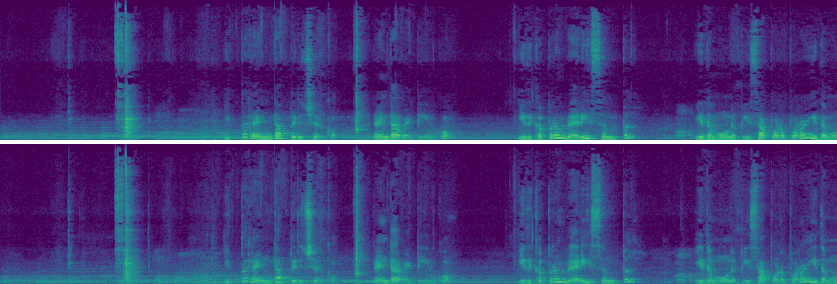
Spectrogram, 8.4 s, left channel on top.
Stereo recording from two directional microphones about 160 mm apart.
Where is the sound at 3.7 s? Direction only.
50° left (ahead or behind).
